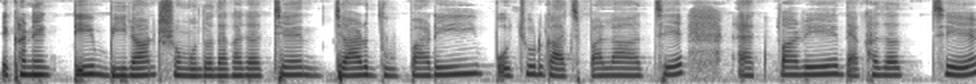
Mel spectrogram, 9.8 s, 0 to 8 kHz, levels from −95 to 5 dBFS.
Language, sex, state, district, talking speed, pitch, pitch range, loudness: Bengali, female, West Bengal, Paschim Medinipur, 85 wpm, 225 Hz, 215-240 Hz, -20 LUFS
